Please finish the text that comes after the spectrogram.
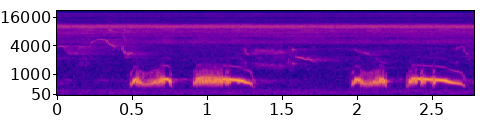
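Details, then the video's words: Spotted dove used as a lure, giving two soft, low phrases. Each is a short wavering coo followed by a longer coo that drops at the end. A faint high bird chirp is also heard. "Suara pikat terkukur original"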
